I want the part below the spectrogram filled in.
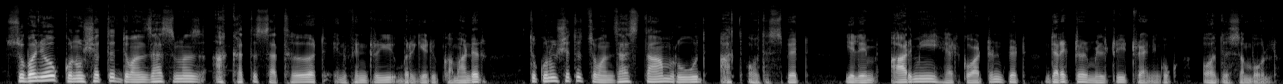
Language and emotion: Kashmiri, neutral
